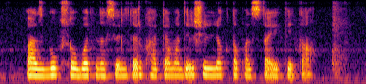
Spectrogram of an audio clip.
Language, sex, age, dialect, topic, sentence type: Marathi, female, 31-35, Standard Marathi, banking, question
